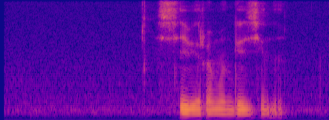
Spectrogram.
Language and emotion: Russian, neutral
